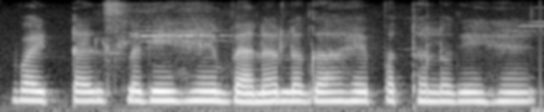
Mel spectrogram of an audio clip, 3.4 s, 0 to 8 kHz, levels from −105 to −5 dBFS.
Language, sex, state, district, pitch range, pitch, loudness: Hindi, female, Madhya Pradesh, Bhopal, 195-210 Hz, 205 Hz, -13 LUFS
